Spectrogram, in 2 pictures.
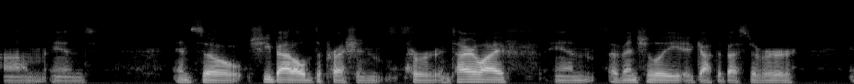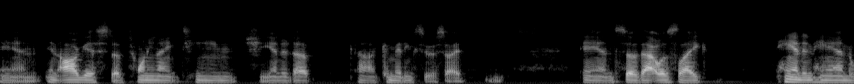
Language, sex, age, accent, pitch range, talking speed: English, male, 20-39, American, 95-105 Hz, 130 wpm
